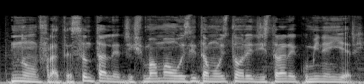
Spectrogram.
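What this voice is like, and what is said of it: Slightly hoarse, altered voice. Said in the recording (Romanian): “Vlad spune că nu ești răgușit, ești doar alergic. Am întrebat colegii în dimineața asta dacă sunt răgușit ... chiar sună altfel”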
